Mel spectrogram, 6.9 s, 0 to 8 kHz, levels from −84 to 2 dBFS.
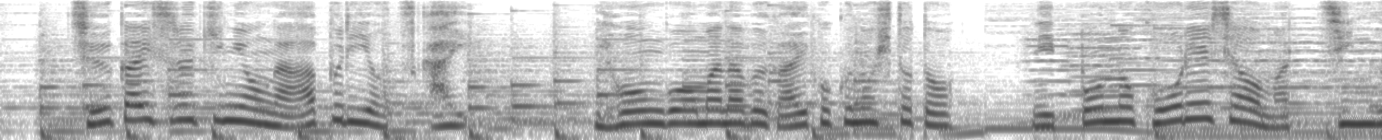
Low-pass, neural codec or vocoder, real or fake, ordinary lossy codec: none; none; real; none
